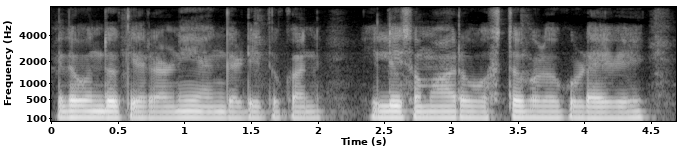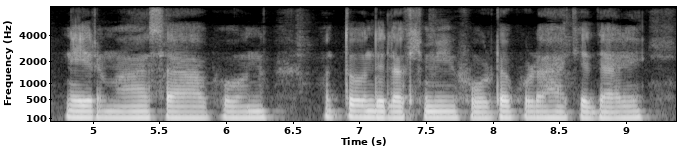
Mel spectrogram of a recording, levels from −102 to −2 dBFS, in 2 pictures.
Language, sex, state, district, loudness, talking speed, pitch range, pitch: Kannada, male, Karnataka, Bidar, -19 LUFS, 110 wpm, 110-115 Hz, 115 Hz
